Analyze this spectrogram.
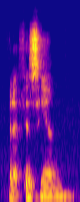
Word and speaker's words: veneficium: so expensive um called the ven ven can't pronounce this word it's really hard Venum veneficium it's V NE fi C IU M and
